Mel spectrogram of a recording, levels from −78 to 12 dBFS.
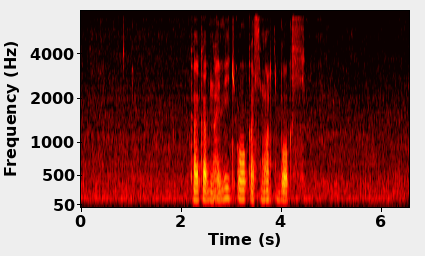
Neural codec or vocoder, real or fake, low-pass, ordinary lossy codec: vocoder, 22.05 kHz, 80 mel bands, HiFi-GAN; fake; 7.2 kHz; Opus, 32 kbps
